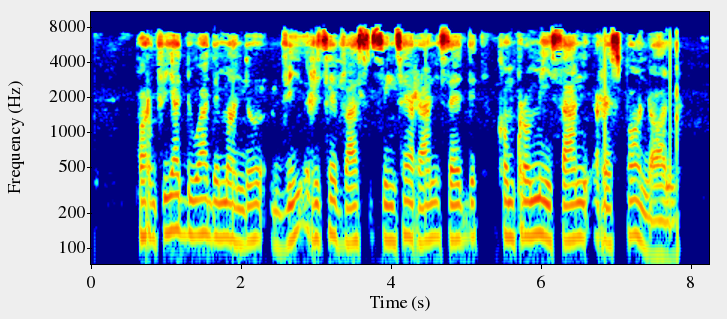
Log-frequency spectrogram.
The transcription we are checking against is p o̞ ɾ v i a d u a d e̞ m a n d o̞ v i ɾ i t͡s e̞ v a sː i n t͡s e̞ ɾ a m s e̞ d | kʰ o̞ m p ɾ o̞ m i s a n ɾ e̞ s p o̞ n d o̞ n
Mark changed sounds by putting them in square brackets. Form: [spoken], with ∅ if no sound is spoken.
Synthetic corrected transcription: p o̞ ɾ v i a d u a d e̞ m a n d o̞ v i ɾ i t͡s e̞ v a sː i n t͡s e̞ ɾ a [n] s e̞ d | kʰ o̞ m p ɾ o̞ m i s a n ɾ e̞ s p o̞ n d o̞ n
